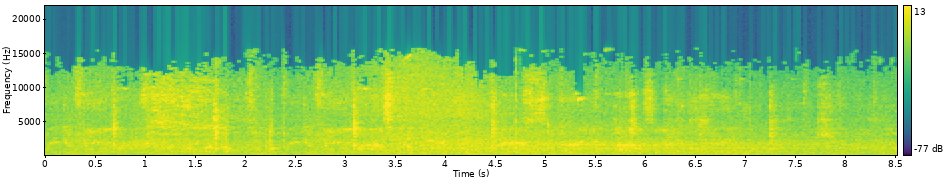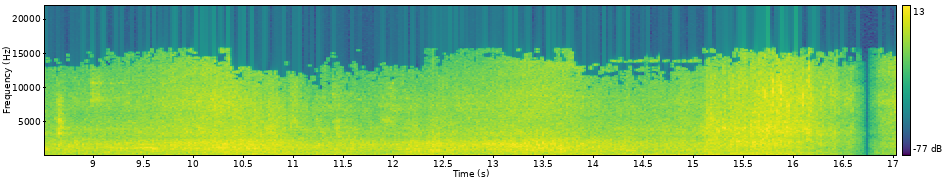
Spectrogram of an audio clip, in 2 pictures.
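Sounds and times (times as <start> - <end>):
car engines running: 0.0 - 17.0
tyre and road noise: 0.0 - 17.0.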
